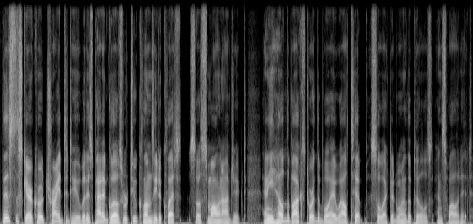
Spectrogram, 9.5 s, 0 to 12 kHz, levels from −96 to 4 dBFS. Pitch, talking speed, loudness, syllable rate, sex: 130 Hz, 235 wpm, -19 LUFS, 6.0 syllables/s, male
